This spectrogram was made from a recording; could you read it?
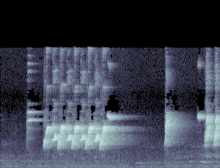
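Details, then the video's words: European goldfinch from Turkey delivering şakşaklı song as a top bird: a long run of rapid, ringing repeated notes, then two shorter bright bursts, the last a high sweeping note followed by quick twitters. "TR Baş kuşu 🇹🇷 Şakşaklı Saka kuşu"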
